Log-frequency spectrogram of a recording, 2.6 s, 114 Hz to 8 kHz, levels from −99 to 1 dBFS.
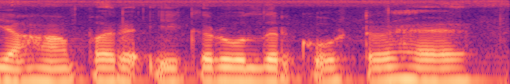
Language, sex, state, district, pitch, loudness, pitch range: Hindi, male, Uttar Pradesh, Shamli, 130 Hz, -14 LUFS, 130-135 Hz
